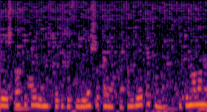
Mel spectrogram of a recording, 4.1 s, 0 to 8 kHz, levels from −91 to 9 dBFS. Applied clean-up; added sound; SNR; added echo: classical method Wiener filter.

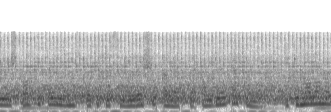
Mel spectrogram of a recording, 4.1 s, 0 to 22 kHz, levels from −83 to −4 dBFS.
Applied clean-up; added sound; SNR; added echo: none; Mechanisms; -2 dB; none.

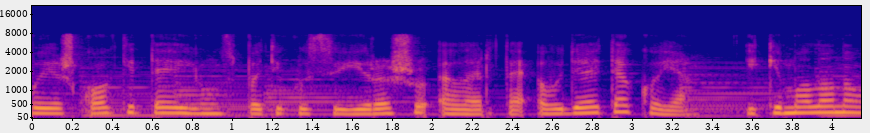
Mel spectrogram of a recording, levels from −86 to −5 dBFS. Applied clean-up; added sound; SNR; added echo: none; none; none; none.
